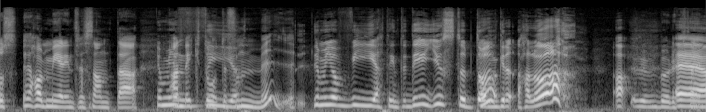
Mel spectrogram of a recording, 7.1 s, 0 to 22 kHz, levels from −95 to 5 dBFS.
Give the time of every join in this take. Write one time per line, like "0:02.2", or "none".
0:04.6
0:05.8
